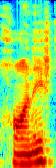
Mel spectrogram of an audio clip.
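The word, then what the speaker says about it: honest: पर देखिए Ram movies आनेस्ट तो इसको आप ऑनेस्ट तो पढ़ने नहीं है ऑनेस्ट तो हा इसमें साइलेंट लेटर है और उसके बाद जो हमारा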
